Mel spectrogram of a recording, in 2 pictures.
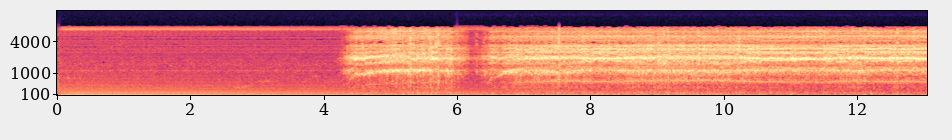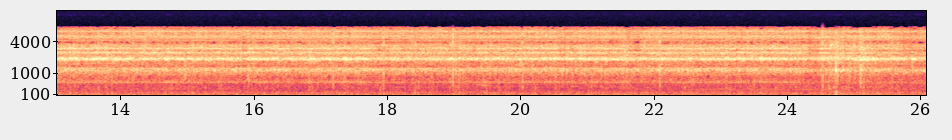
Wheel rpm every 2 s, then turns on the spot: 0, 0, 100, 120, 160, 160, 160, 160, 160, 160, 160, 160, 160.
none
